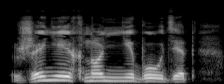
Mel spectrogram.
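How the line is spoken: Rude grumble. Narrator (Russian): грубо буркнул Фома

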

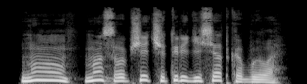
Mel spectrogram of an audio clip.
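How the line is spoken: Heavy sigh. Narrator (Russian): тяжело вздохнув, ответил фламандец

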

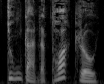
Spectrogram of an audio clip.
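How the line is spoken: Joyful exclamation. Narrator (Vietnamese): Nhạc Dương mừng rỡ thốt lên

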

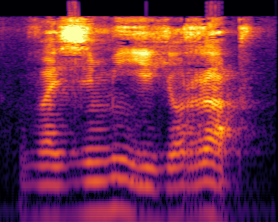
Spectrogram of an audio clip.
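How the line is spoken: Fierce, angry command. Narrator (Russian): приказал люто и зло

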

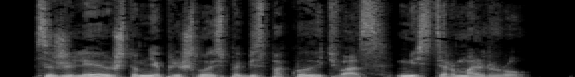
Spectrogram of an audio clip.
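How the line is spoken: Unctuous tone. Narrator (Russian): елейным тоном произнес Реник

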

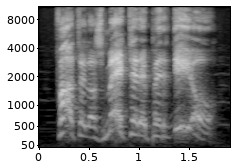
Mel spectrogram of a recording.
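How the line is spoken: Exasperated shout. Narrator (Italian): gridò esasperato l'onorevole Bottecchiari

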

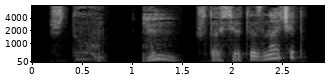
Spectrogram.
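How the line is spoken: Hoarse question. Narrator (Russian): хрипло спросил Макферсон

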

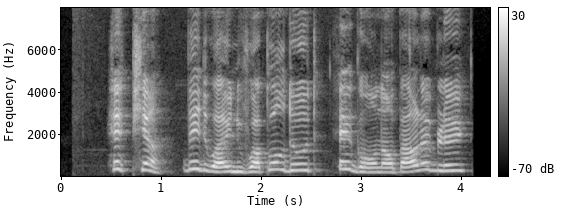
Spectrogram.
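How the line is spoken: Cheerful woman's voice. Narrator (French): fit-elle gaiement

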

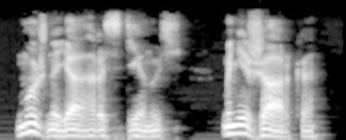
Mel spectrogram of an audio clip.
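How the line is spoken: Whispering. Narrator (Russian): шептала она

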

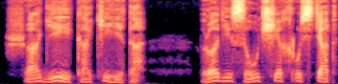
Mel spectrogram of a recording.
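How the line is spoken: Whisper. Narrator (Russian): прошептал Семушкин

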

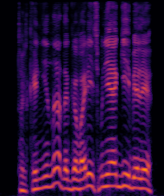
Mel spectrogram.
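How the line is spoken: Shout. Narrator (Russian): крикнул я

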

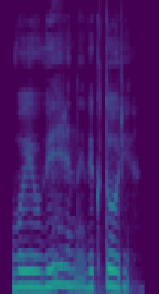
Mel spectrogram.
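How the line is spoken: Velvety voice. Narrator (Russian): бархатным голосом произнес Балахтин

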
